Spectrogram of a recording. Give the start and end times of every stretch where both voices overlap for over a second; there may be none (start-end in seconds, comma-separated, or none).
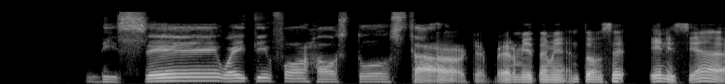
none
